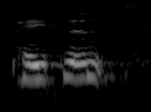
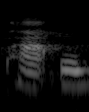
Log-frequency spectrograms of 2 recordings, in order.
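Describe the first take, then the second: First: It is said as the medical term. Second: It is said as the invention word. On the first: The word means open or unobstructed. The speaker calls it right. "and that's how you pronounce it" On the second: The word means a right granted for an invention. The speaker calls it wrong. "It's not patent, like, you know, you get a patent for an invention"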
